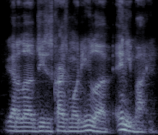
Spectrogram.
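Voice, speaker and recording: A man's voice: fairly low pitch, fast, fairly bright tone. Young man preaching casually on livestream. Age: 20s. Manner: preachy, repetitive, sprinkles in "man" and "y'all". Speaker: livestream host.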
